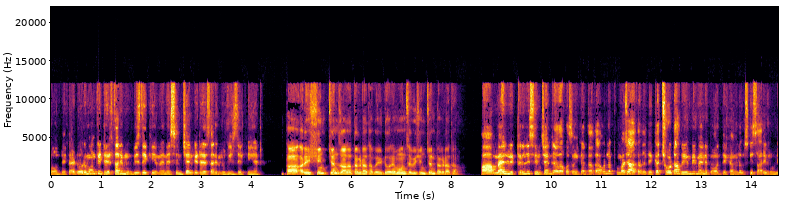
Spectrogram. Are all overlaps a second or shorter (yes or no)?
yes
